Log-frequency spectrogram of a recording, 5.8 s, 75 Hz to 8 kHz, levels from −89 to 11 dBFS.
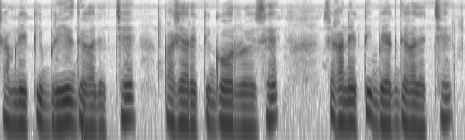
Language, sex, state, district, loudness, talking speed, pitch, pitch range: Bengali, male, Assam, Hailakandi, -18 LUFS, 145 wpm, 135 Hz, 130-155 Hz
